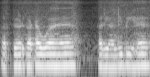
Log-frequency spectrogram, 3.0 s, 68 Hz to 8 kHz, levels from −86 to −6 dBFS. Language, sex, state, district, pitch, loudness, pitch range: Hindi, male, Chhattisgarh, Raipur, 140 Hz, -15 LUFS, 135-140 Hz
